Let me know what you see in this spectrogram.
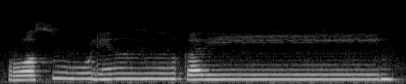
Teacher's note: लक़ौलु, क़ाफ को पुर भी पढ़ना है, वाउलीन है, दोनों होंठों को ना तमाम गोल करते हुए अदा कीजिए। रसूलिन में र मुफ़ख्ख़म पढ़ी जाएगी, सू में वाव मद्दा है, लिन में इख्फ़ा हकीकी करेंगे। रसूलिन करीम, आखिर पे मद हल्की हो रही है तो यहाँ पे 6 काउंट करेंगे।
